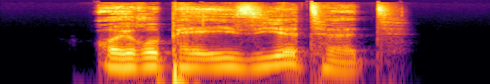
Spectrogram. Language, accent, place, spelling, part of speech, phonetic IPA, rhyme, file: German, Germany, Berlin, europäisiertet, verb, [ɔɪ̯ʁopɛiˈziːɐ̯tət], -iːɐ̯tət, De-europäisiertet.ogg
- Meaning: inflection of europäisieren: 1. second-person plural preterite 2. second-person plural subjunctive II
